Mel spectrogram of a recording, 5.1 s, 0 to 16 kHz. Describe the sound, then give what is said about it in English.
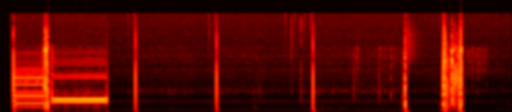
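Telephone trunk signalling as the register drops and the trunk is flashed after the 113 service code is dialed: two steady buzzing tones back to back, followed by a few sharp, separate clicks. “That was the Rego dropping and the service code trunk flashing.”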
